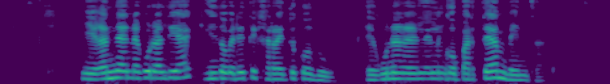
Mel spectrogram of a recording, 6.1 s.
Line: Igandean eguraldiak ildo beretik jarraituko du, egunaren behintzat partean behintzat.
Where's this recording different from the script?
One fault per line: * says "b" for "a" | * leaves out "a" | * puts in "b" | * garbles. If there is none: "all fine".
* says "lehenengo" for "behintzat"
